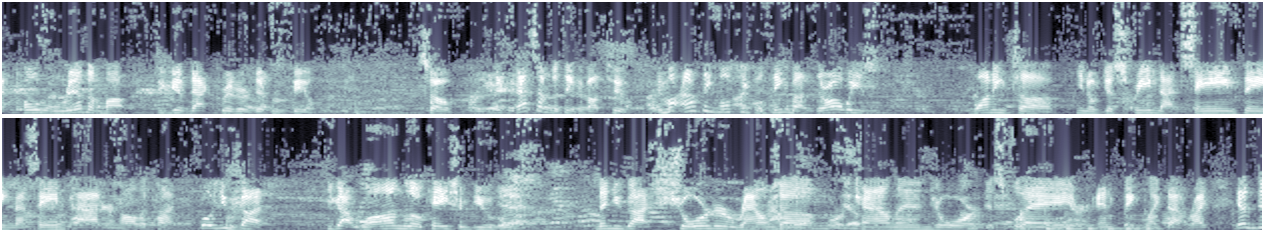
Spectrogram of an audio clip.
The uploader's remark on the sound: live in-person episodes from the NRA Whittington Center in New Mexico under the Western Hunt Fest banners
